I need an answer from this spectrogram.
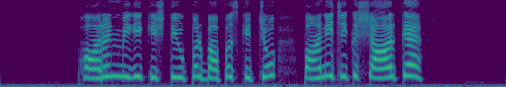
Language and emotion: Dogri, fearful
